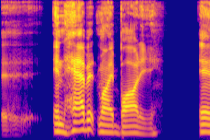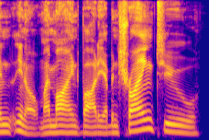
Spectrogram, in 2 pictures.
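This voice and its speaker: A man's voice: medium pitch, a little slow, darkish tone, clean tone, no room sound, clean studio sound. A man co-hosting a podcast, talking in a rambling, self-deprecating way, swearing casually and saying "dude" often. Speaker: podcast co-host.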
